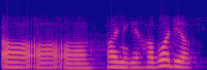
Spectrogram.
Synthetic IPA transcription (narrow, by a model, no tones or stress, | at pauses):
ɔɔɔhɔjniɡɛɦɔbɔdiɔk̚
